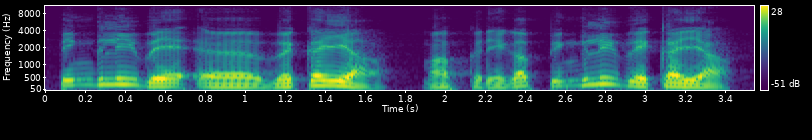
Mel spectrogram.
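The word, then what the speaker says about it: Pingali Venkayya: यह हैं पिंगली वैक वयंका। ठीक है? बहुत कम लोग इनका नाम जानते हैं। पिंगली वेकैया। माफ़ करिएगा। पिंगली वेकैया है ना?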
